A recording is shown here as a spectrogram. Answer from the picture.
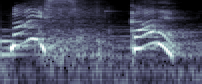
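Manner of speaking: high, quick burst of glee; eager, high-pitched delight; excited. Acted. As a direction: exclaim it high, thrilled at the lead. Thrilled to learn of treasure.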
